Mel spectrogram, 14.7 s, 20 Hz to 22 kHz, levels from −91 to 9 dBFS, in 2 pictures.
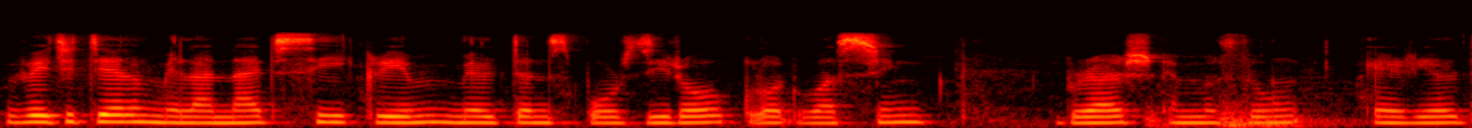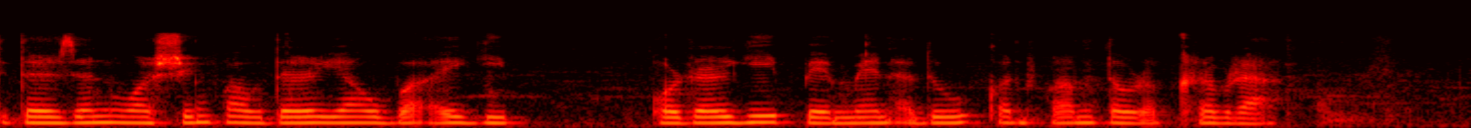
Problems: none marked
